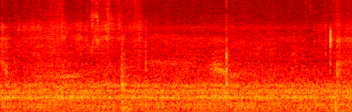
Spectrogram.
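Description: Faint handling noise from nitrile-gloved hands moving a clutch of ball python eggs in a plastic tub, with a few light ticks, over a steady low hum.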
